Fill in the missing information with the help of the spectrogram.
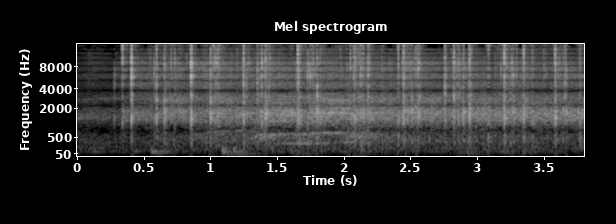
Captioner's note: audience applauding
